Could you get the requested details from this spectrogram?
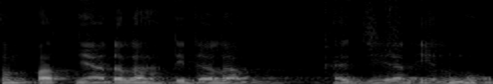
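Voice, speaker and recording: This man has a fairly low pitch and a dark, mellow tone. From West Java, Garut (Sundanese). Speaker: Islamic preacher. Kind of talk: religious lecture. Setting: prayer hall with audience.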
